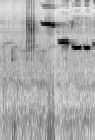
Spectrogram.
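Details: Short lure phrase of a Bali brown-chested jungle flycatcher: clicks, then a long high whistle followed by lower steady whistles stepping down.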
